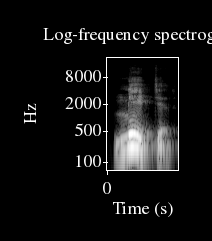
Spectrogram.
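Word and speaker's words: nature: टी यू आर ई नेचर डब्लू ए टीई आर water यहां friends आपने देखा partial में टी श के रूप में पड़ा नेचर में टी चौ के रूप में पड़ा और वाटर में टी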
